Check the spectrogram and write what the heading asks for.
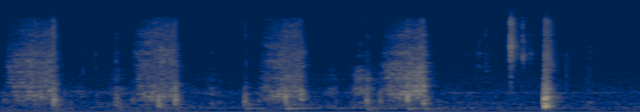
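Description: Shrink-wrapped cardboard trading-card boxes sliding against one another: four short swishes about a second and a half apart, then a couple of clicks and a sharp knock near the end.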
